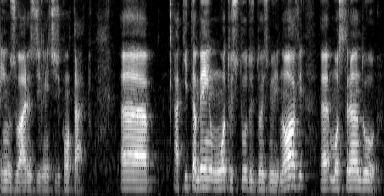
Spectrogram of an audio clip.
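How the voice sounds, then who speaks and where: A man giving a recorded conference lecture on eye care, halting, with many fillers and restarts. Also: mid-range voice. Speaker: ophthalmology lecturer.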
